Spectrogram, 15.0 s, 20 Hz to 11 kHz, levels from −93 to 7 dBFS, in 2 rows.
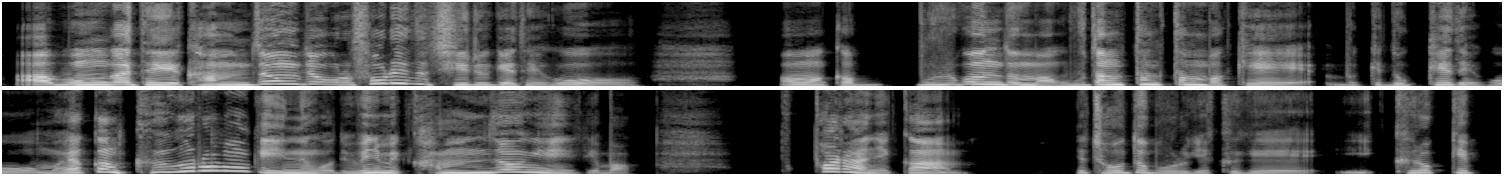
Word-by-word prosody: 아 255 - +6
뭔가 265 +4 +6
되게 240 -2 +6
감정적으로 280 - +1
소리도 410 +1 0
지르게 230 -2 0
되고 205 +6 -7 0.7
어 240 - -4
막 230 -2 0
아까 200 -1 -4 0.3
물건도 275 +3 +1
막 190 -4 -1
우당탕탕 270 +3 +4
막 210 0 -4
이렇게 185 -4 -2
막 - - -21
이렇게 175 - -14
놓게 195 +7 -2
되고 185 -4 -9
뭐 180 +7 -9
약간 285 +6 +2
그런 335 +7 -6 0.4
게 255 - +2
있는 195 -1 0
것 - - -8
같아요. 190 +5 -12
왜냐하면 255 -3 +3
감정이 260 +5 0
이렇게 175 -3 -14
막 - - -12 0.7
폭발하니까 270 - 0 0.6
그러니까 230 - -11
저도 250 +5 -3
모르게 185 -2 -11
그게 180 -5 -11
이 270 -1 -16
그렇게 270 -1 -5
240 Hz, 340 characters per minute, -22 LUFS, 200-275 Hz, 0.7 s, 아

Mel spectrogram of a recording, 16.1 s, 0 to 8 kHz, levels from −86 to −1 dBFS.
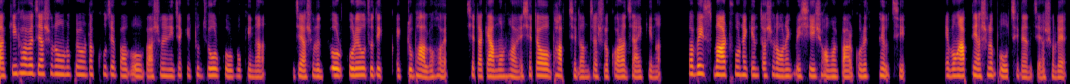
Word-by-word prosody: কিভাবে 270 +1 +1
যে - - +4
আসলে 250 -1 -2
অনুপ্রেরণাটা 235 0 -3
খুঁজে 240 -1 -4
পাবো 200 -1 -3 0.2
বা - - -2
আসলে 205 +1 -3
নিজেকে 205 +3 -6
একটু 225 - -10
জোর 215 -1 +2
করব 185 0 -4
কিনা! 180 -3 -3 0.6
যে - - -2
আসলে 190 +1 -3
জোর 215 -2 +5
করেও 215 0 +4
যদি 220 0 0
এক - - -51 0.2
একটু 190 - -7
ভালো 175 -2 +4
হয়, - - -2 0.3
সেটা 205 -3 +1
কেমন 190 0 +5
হয়? 180 -3 -1
সেটাও 210 -2 +3 0.2
ভাবছিলাম 200 -3 -1
যে - - -5
আসলে 185 0 -4
করা 180 +1 +3
যায় 170 0 -1
কিনা? 175 -3 -6 0.4
তবে 255 +1 +3 0.2
স্মার্টফোনে 230 0 +7
কিন্তু 215 0 -4
আসলে 210 0 -1
অনেক 195 0 -2
বেশি 200 +1 -1 0.2
সময় 185 0 -2
পার 180 - +2
করে 195 -1 -1 0.2
ফেলছি 205 -2 -3 0.7
এবং 205 -1 0
আপনি 215 - -12
আসলে 215 +2 0
বলছিলেন 180 -2 -2
যে - - -8
আসলে 170 -2 -1
205 Hz, 180 wpm, -26 LUFS, 185-225 Hz, 0.7 s, স্মার্টফোনে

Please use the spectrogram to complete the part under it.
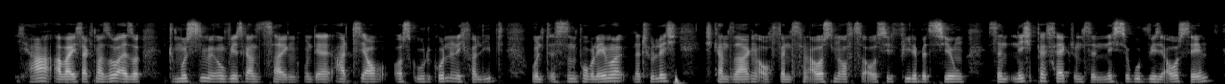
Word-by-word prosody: Ja, 150 +4 +1
aber 120 0 +7
ich 120 - +1
sage 130 -1 +1
es - - -11
mal 130 -2 0
so. 150 +3 +3
Also, 125 -2 +3 0.3
du - - -6
musst 145 +2 +4
ihm 155 - -3
ja 135 - -1
irgendwie 135 0 -2
das 135 - +2
Ganze 130 -2 -1
zeigen. 115 -1 0
Und 125 0 -10
er 120 -1 +3
hat 130 - -1
sich - - +1
ja 130 - +4
auch 130 0 -2
aus 130 -1 +1
gute 130 -1 -11
Grund 145 +1 -3
in 145 - -4
dich 130 - 0
verliebt. 125 +4 -7 0.2
Und 125 -1 -4
es 120 - 0
sind 140 -1 -4
Probleme, 135 +4 +1
natürlich. 130 +4 0 0.3
Ich - - -3
kann 130 -2 -1
sagen, 120 +3 +2
auch - - -3
wenn's 120 -2 -2
von - - -7
außen 125 +2 +2
oft 125 0 -3
so - - -3
aussieht, 125 +2 -1
viele 135 0 -2
Beziehungen 130 0 +3 0.2
sind 125 -2 -4
nicht 140 +2 +3
perfekt 135 -4 +1
und 125 -1 -6
sind 115 0 -6
nicht 135 +1 +5
so 140 - +3
gut, 130 -1 -8
wie 130 - -1
sie 125 - -2
aussehen. 135 +2 0
130 Hz, 275 wpm, -27 LUFS, 125-135 Hz, 0.3 s, aber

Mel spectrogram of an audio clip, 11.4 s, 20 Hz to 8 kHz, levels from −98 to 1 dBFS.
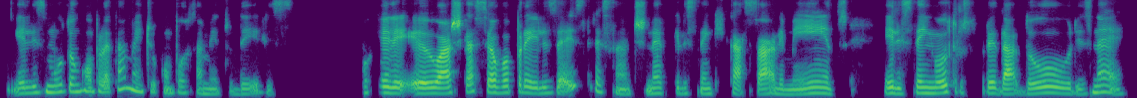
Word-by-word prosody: eles 180 +4 -4
mudam 215 +2 -2
completamente 255 +1 -3
o - - -9
comportamento 155 -5 -10
deles. 150 +7 -11 0.7
Porque 185 +1 -11
ele 175 -2 +4
eu 165 0 +5
acho 165 +4 +9
que - - -1
a - - +2
selva 190 0 +2
para 190 0 +1
eles 175 +1 -2
é - - +1
estressante, 235 - -3
né, 165 0 -1
porque 165 - -13
eles 165 0 -8
têm 155 0 -5
que - - -13
caçar - - +2
alimentos, 150 +2 -1 0.4
eles 165 -2 +1
têm 175 -1 +1
outros 185 +1 -2
predadores, 165 0 0
né. 195 -6 -1
175 Hz, 155 wpm, -24 LUFS, 160-195 Hz, 0.7 s, acho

